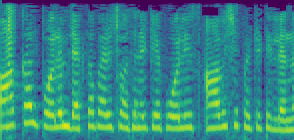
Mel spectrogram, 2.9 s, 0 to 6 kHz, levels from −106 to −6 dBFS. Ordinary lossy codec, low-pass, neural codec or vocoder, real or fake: none; 5.4 kHz; none; real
